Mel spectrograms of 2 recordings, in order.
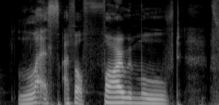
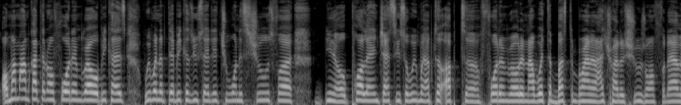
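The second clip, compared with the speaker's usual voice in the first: put-on high, loud, excited kid telling a story; hyped little kid; 7 semitones higher, 5 dB louder than usual. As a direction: rattle it off like an eager child showing off. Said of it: "I'm telling the story hype, like a little kid".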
